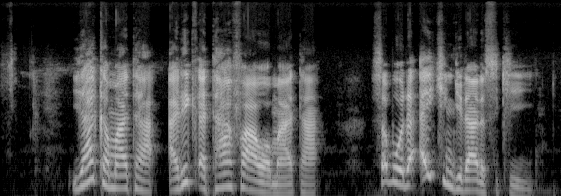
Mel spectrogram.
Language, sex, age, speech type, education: Hausa, male, 15-29, read, tertiary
